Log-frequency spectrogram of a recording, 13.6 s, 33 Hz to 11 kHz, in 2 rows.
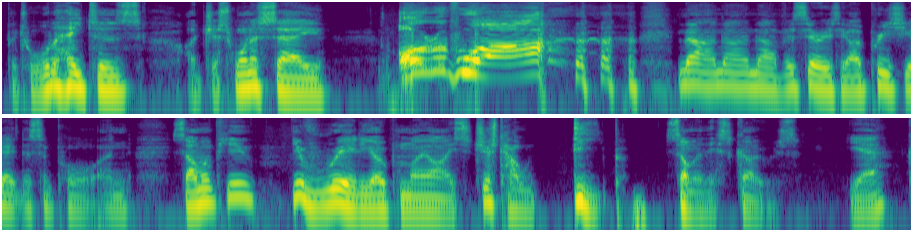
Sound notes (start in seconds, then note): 4.0 laughter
